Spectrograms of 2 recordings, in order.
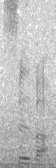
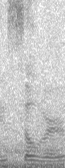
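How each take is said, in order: First: The name is said with a German pronunciation. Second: The name is said with an English pronunciation. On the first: "What did you call her in German?" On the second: "they say Silver. Because that's her name in English"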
